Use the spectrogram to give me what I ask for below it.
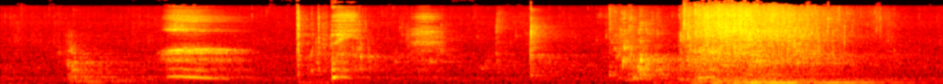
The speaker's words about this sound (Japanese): さあ、流してくわよ。目はつぶったままね。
